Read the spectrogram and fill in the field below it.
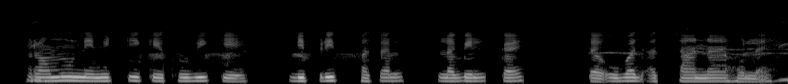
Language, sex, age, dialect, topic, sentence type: Maithili, male, 18-24, Angika, agriculture, statement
